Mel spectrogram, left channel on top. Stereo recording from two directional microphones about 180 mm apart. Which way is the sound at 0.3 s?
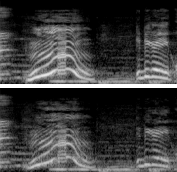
20° left (ahead or behind).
